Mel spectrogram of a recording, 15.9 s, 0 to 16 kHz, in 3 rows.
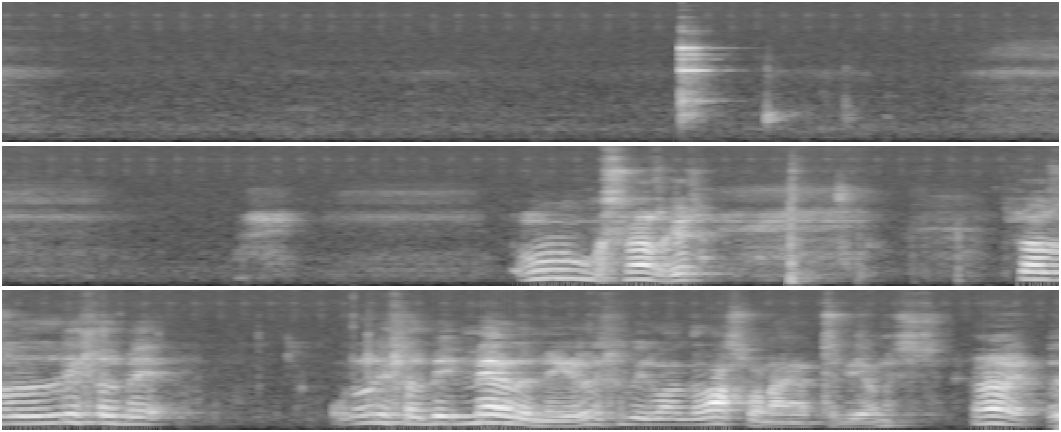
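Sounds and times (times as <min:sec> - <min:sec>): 
sharp glass clink: 0:03.4 - 0:04.0
speech: 0:07.9 - 0:08.9, 0:10.4 - 0:11.5, 0:12.3 - 0:15.8.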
